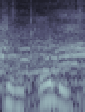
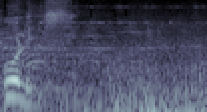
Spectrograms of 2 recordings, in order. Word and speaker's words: Mukolisi: Well, it's not Mukolisi, it's Mukolisi. We must find a proper pronunciation with this names of ours.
